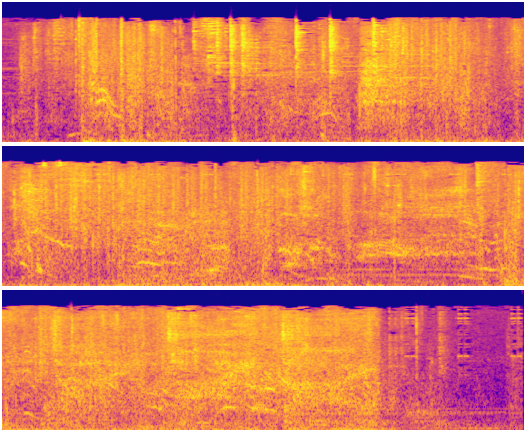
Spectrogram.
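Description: Rapid bursts of video-game gunfire ring out.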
